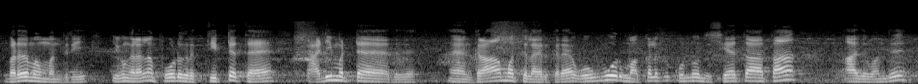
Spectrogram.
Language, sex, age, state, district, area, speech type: Tamil, male, 60+, Tamil Nadu, Cuddalore, urban, spontaneous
